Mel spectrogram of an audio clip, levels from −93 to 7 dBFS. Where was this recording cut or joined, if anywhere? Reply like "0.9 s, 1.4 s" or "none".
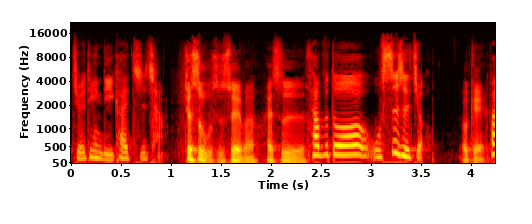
1.0 s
